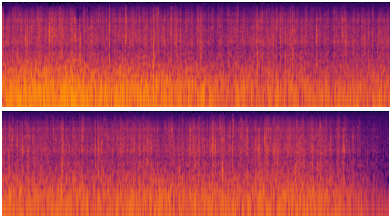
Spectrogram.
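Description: Wood campfire burning, a dense crackle of small pops over a steady rushing noise, fading away near the end.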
